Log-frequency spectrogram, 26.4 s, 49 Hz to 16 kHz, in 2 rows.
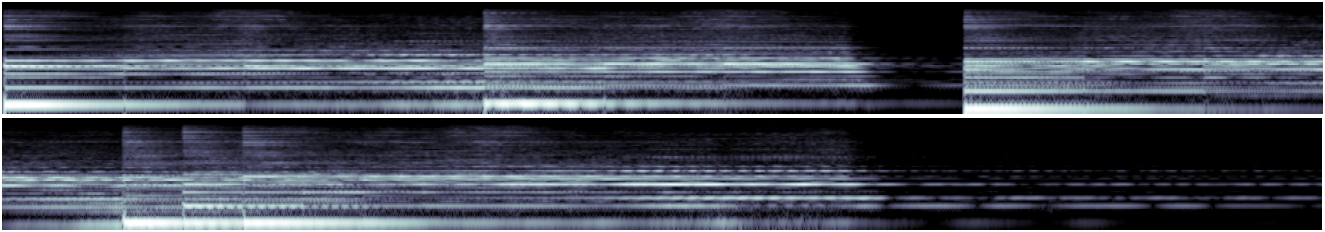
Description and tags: Atmospheric Ambient / Lounge Pad (JH)
This sound was created using "Vital" synthesizer
BPM 100
100, Atmospheric, Background, Bell, BPM, Chillout, Clock, Deep, Freeze, Lounge, Psybient, Relax, Slow, Soundscape, Synth, Synthesizer, Vital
